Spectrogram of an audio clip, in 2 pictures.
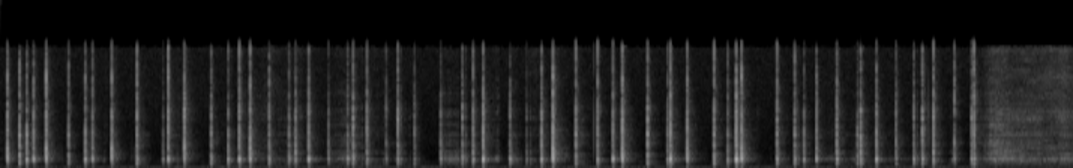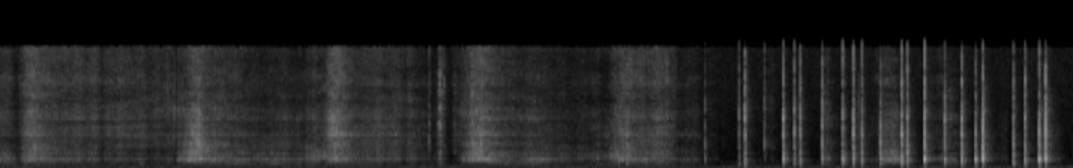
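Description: A small, tall, hollow white cardboard box of The Ordinary serum packaging is held upright and tapped with fingertips and nails. Quick, dry, clicky taps with a light hollow ring come in rapid bursts. Softer scratchy brushing strokes fill the middle of the clip.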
